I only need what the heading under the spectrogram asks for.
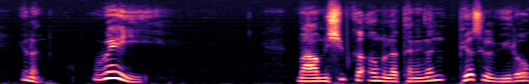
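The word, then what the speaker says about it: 慰: 중국 발음으로는 웨이 이렇게 발음됐어요. 다음 위로할 위. 이는 웨이.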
